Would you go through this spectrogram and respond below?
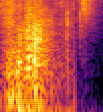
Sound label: dirt land, footsteps; chief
